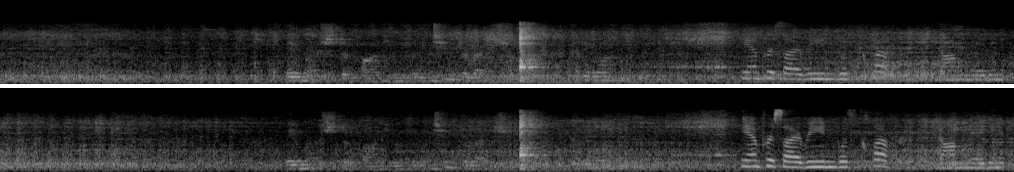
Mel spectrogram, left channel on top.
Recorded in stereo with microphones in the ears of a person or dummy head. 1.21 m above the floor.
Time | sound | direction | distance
2.9 | a woman speaking | 35° left (ahead or behind) | 5 m
5.2 | a thud | 10° left (ahead or behind) | 2 m
7.4 | a woman speaking | 75° right (ahead or behind) | 0.7 m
